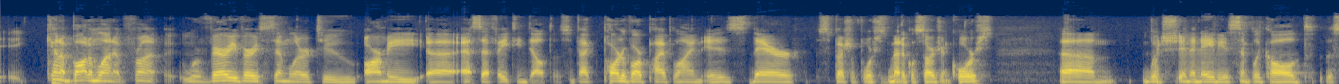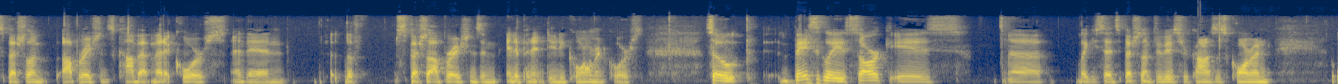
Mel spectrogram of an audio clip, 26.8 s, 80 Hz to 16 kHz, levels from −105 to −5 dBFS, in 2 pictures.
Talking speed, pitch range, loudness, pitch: 145 wpm, 95-105 Hz, -19 LUFS, 100 Hz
